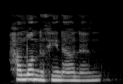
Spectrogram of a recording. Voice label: Voice Acting es F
